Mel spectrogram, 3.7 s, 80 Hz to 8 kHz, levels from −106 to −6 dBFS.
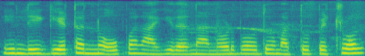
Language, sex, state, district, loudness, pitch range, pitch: Kannada, female, Karnataka, Mysore, -15 LUFS, 195-220 Hz, 205 Hz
